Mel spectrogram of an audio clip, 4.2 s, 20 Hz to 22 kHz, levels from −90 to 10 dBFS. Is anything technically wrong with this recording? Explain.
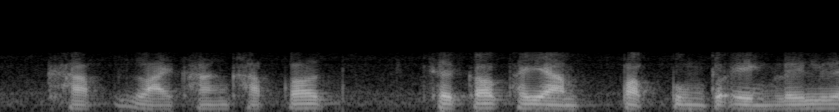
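Yes, there are two faults.

Throughout, the speech sounds buzzy and gravelly, with a dull, band-limited tone running from about 150 Hz to 3.5 kHz. This is the GSM full-rate codec, which fits 13 kbps. It rebuilds speech from a vocal-tract model driven by sparse, regularly spaced pulses. That coarse excitation causes the plainly audible roughness.

From 1.68 to 1.71 s, the sound briefly freezes into a short rough, metallic ring. This comes from lost GSM frames, likely a single 20 ms frame. The decoder filled the gap by repeating the previous good frame's settings, so the held sound rings instead of continuing naturally.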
